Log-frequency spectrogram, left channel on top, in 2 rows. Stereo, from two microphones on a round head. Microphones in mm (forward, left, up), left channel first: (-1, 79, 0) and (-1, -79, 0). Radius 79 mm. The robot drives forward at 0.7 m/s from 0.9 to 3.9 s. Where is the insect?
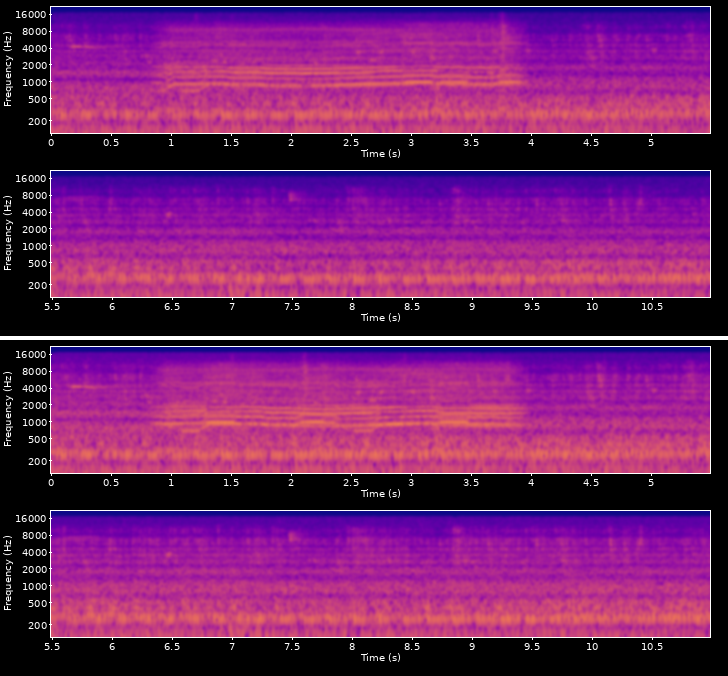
20° right (ahead or behind); by 11.0 s 15° right (ahead or behind).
